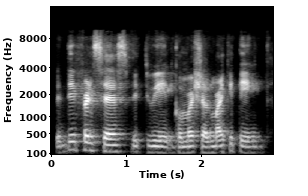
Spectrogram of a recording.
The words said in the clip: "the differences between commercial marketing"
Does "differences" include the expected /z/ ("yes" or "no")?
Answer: no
